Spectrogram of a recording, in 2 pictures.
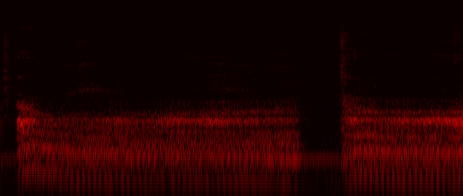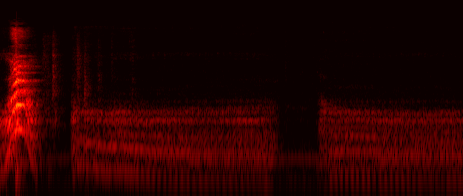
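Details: A Cavalier King Charles Spaniel voicing disapproval of cats growls in long, low, rattling stretches broken by short pauses, with one sudden sharp bark in the middle.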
